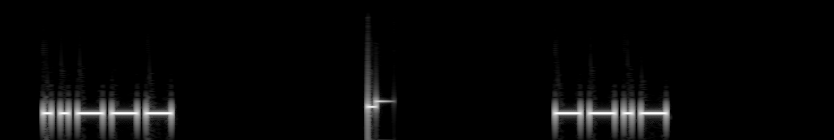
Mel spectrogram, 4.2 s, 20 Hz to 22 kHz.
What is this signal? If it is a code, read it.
Morse code, heard as a keyed tone, about 28 wpm, 700 Hz. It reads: 2 Q
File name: Single-Letter-Number-28wpm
